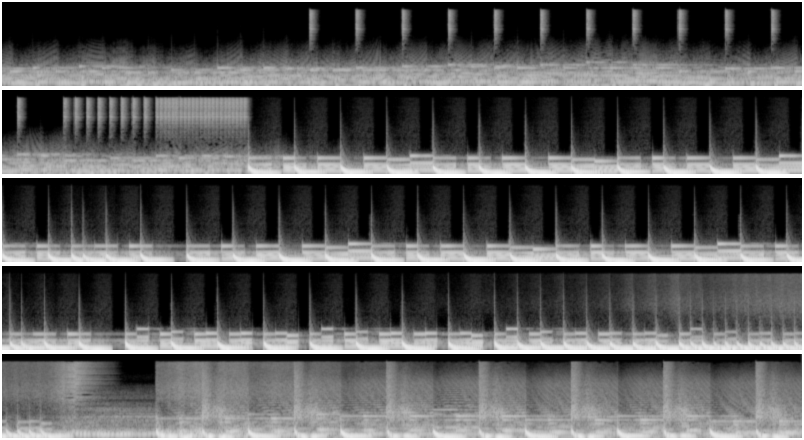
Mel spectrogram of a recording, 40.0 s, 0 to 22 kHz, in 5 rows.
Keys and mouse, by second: 1.7 click, 3.2-4.5 drag, 17.7-19.2 right drag, 18.4 Tab, 19.2 ctrl+Tab, 19.9-22.1 right drag, 20.1 z, 20.4 c, 22.2 click, 22.7 shift+d, 23.7 KP_1, 24.8 p, 25.4 Tab, 26.2 z, 27.0 Tab, 27.0 z, 27.6 a, 30.2 r, 31.7 z, 32.2-33.9 drag, 35.4 r, 37.0 KP_1, 38.5 r, 39.7-40.0 drag.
